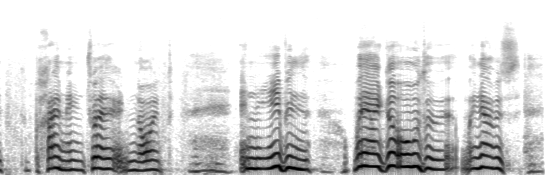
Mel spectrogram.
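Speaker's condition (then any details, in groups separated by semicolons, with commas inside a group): Cerebral palsy; from birth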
